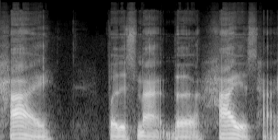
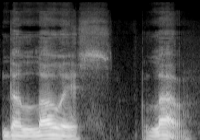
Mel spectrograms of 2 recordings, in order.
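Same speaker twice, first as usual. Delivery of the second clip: "lowest low" said slowly with weight on "lowest"; stress on lowest; slower than usual. Shown as a demonstration. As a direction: draw out "lowest" to drive it home. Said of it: "I'm emphasizing lowest low".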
